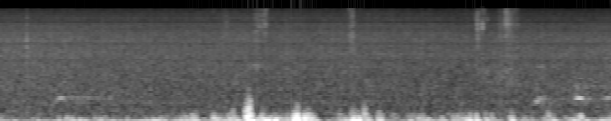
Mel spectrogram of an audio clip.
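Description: Wind buffeting the microphone: a low, uneven rumble that swells in gusts, strongest twice about halfway through.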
